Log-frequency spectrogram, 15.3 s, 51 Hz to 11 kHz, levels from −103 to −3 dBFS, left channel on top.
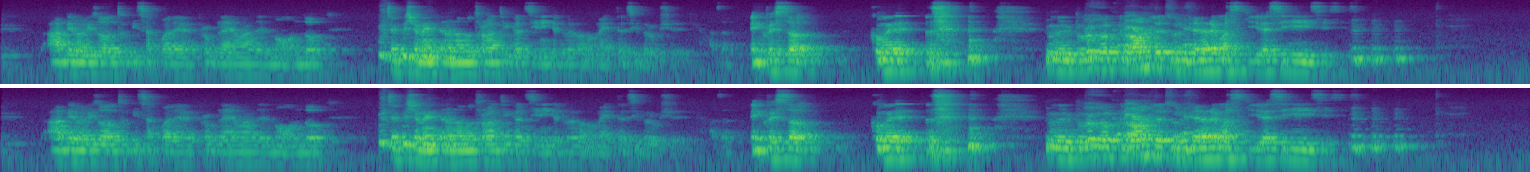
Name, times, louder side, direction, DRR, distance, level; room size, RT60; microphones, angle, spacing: voice 1, 0.5-3.2 3.9-6.8 7.5-8.1 8.7-13.3, equal, 70° left, -1 dB, 1.0 m, -31 dB
voice 2, 3.8-4.5 8.8-9.0 10.8-11.5 11.8-11.9 13.5-14.0, right 1 dB, 5° right, -4 dB, 1.2 m, -34 dB
4.1 x 2.6 x 2.7 m, 0.71 s
head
